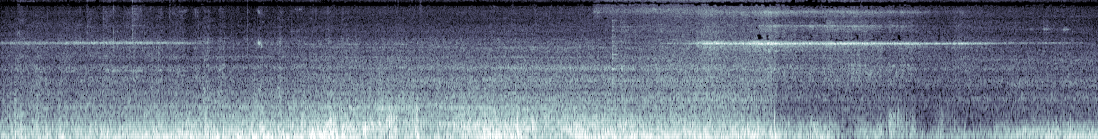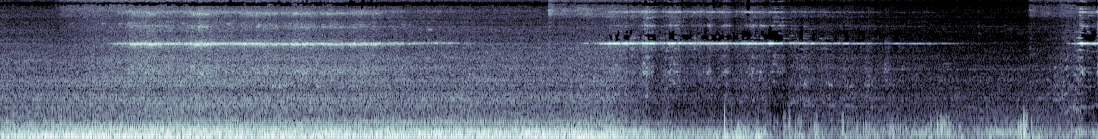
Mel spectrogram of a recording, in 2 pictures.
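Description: NOHAB diesel-electric locomotive running past close by, its engine loudest in the first several seconds. Then the passenger coaches roll by with a steady rumble and long high-pitched wheel squeals that come and go three times.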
